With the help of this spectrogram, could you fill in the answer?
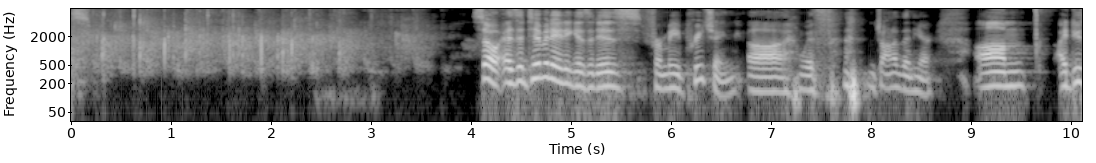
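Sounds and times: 
church congregation applauding to welcome guests: 0:00.0 - 0:04.2
speech: 0:04.1 - 0:10.0.

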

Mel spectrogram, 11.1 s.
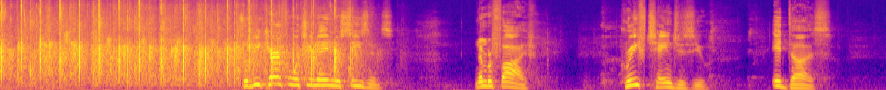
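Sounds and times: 
audience applause and hand clapping: 0:00.0 - 0:04.8
speech: 0:03.0 - 0:05.0, 0:06.0 - 0:06.8, 0:07.8 - 0:09.0, 0:09.6 - 0:10.4.

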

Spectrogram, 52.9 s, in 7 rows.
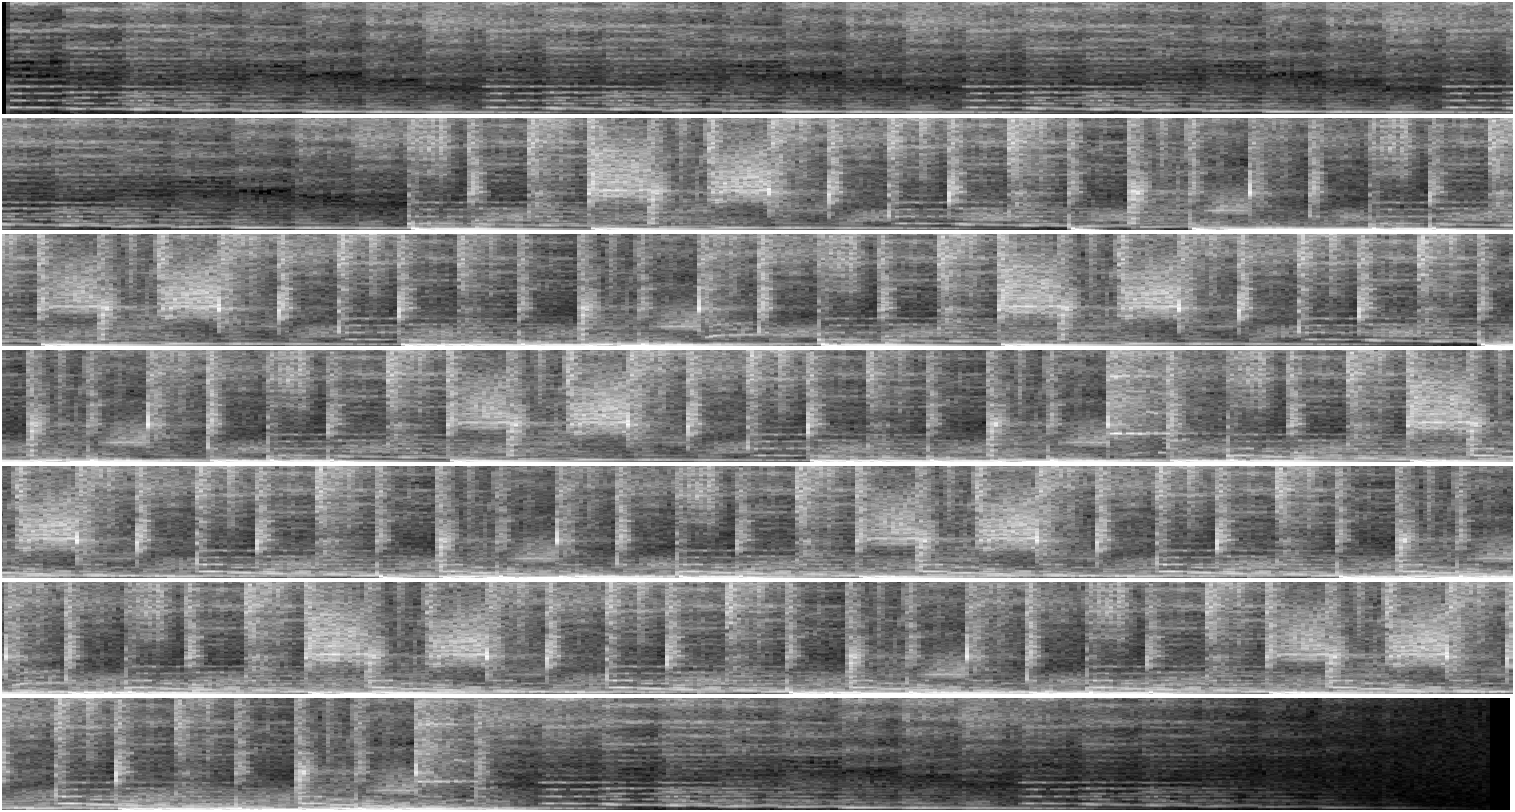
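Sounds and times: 
new age music: 0:00.0 - 0:52.3.

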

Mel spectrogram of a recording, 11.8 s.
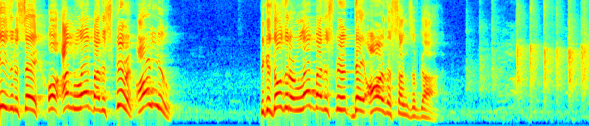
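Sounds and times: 
speech: 0:00.0 - 0:03.5, 0:05.2 - 0:08.8
audience clapping: 0:09.3 - 0:11.7.

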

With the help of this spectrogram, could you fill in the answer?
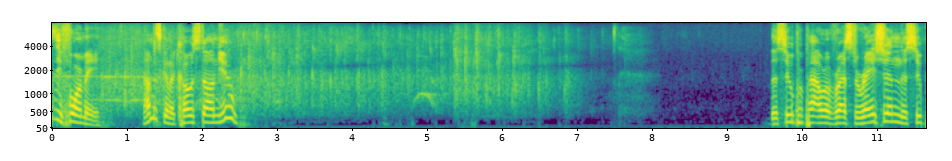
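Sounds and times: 
speech: 0:00.0 - 0:02.8, 0:09.6 - 0:11.6
audience clapping: 0:00.6 - 0:07.5.

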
